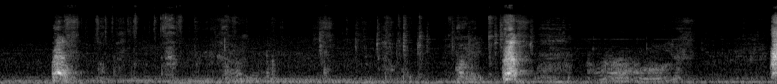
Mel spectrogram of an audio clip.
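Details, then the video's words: Barking at the garbage truck, an English Bulldog gives three loud, abrupt barks spaced several seconds apart, with quieter sounds and low rumble between them. "Rosie barking at the garage truck"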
